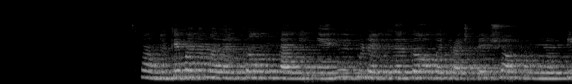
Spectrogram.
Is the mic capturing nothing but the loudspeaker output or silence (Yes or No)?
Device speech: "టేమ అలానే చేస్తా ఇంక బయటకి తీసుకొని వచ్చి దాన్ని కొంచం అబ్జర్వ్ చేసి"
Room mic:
No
